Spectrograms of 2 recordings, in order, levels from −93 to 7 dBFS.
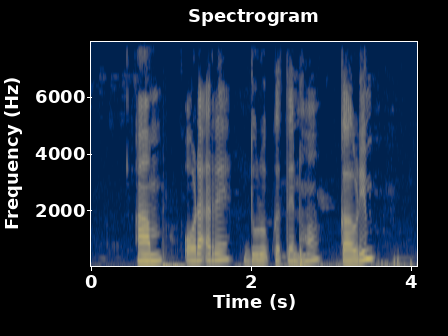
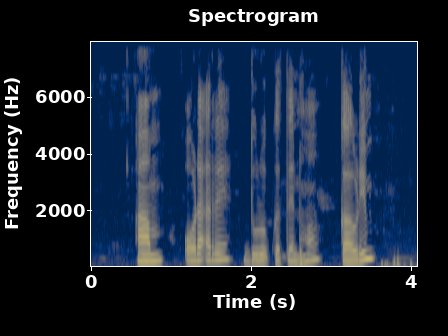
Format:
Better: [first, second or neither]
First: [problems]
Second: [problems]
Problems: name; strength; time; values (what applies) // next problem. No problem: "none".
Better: second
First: background sound (Wind); 16 dB below the speech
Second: none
